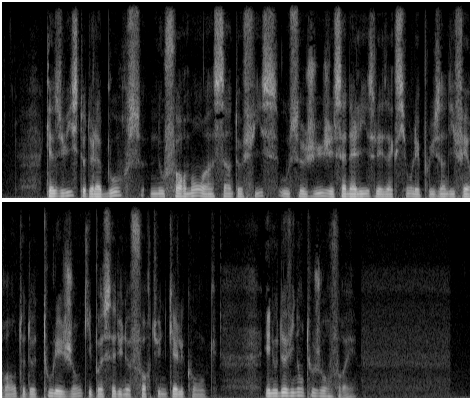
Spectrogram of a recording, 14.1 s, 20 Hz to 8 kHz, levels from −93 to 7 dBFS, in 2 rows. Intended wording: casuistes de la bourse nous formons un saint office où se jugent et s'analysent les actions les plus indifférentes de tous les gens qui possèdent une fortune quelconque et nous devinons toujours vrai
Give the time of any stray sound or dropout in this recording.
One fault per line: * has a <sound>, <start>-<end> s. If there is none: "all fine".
all fine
